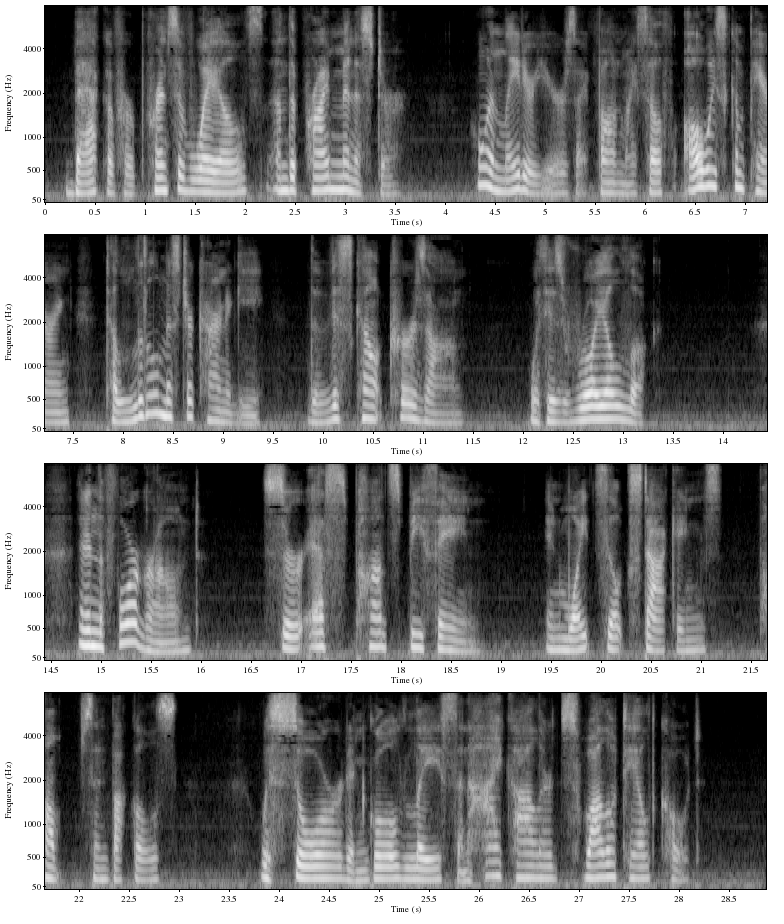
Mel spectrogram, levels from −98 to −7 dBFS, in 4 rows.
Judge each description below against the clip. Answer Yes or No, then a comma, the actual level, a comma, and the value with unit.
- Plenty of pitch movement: No, average, 4.0 semitones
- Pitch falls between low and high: Yes, medium, 175 Hz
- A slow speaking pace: Yes, slow, 120 wpm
